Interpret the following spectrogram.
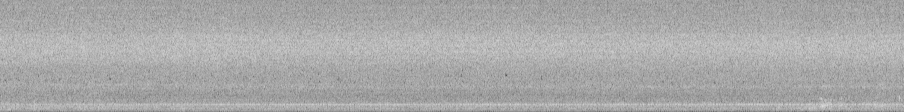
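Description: Vertical machining center running: a steady whirring hiss with a constant mid-pitched whine.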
